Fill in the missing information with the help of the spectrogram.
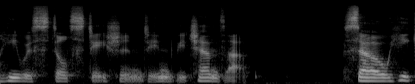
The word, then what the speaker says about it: Vicenza: So his Vicenza.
